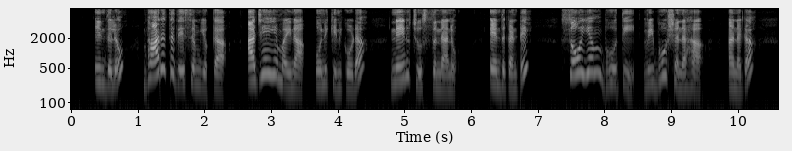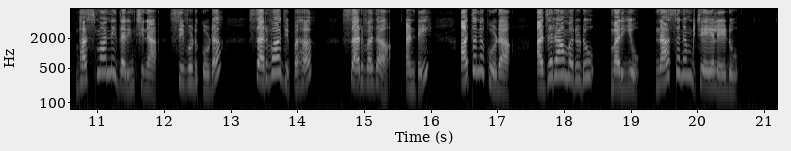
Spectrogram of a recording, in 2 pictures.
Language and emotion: Telugu, neutral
